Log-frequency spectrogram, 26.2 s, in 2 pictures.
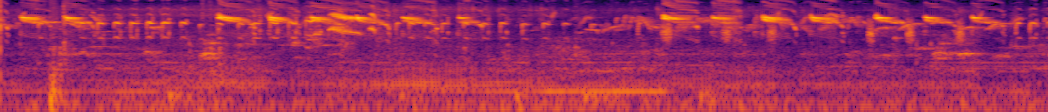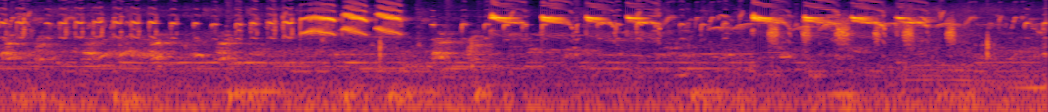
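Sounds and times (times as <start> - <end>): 
Chinese hwamei song: 0.0 - 26.2.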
